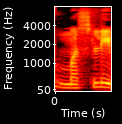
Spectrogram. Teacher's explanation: कभी कभी हम लोग छ को श बोल देते हैं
